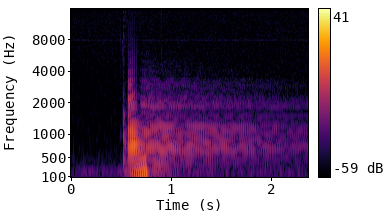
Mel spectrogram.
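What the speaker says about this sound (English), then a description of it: "And here I created some metallic sounding reverb." A single bright metallic hit, processed with a Valhalla Room reverb in a melodic techno production, blooms into a long shimmering reverb tail that rings on and slowly fades, with no voices present.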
